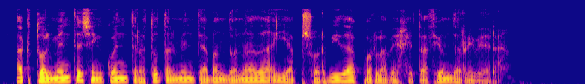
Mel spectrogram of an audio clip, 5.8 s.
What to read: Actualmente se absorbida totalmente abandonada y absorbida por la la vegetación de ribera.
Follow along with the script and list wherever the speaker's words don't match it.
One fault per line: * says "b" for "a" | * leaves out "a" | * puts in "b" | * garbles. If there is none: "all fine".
* says "encuentra" for "absorbida"
* leaves out "la"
